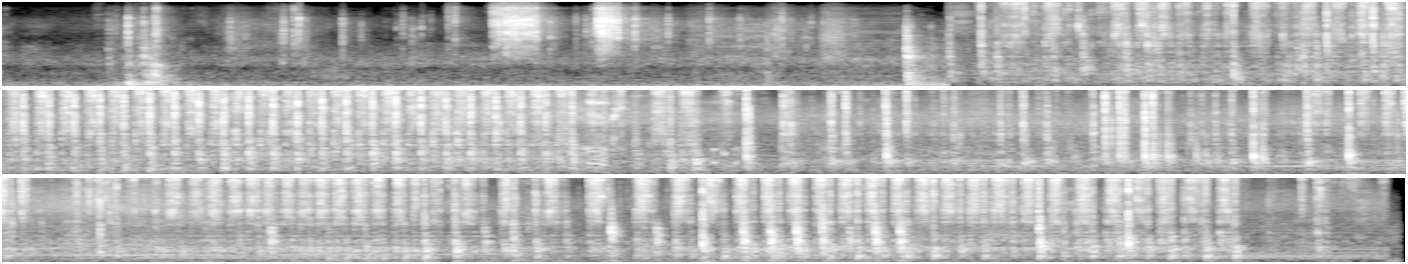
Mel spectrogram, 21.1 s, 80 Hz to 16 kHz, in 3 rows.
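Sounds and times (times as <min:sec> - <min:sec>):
hand ratchet clicking: 0:04.8 - 0:21.0.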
